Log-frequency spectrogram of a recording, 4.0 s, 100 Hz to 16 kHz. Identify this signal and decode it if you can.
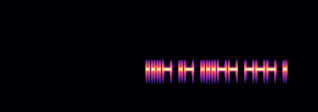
Morse code, heard as a keyed tone, about 34 wpm, 700 Hz. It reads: VA3OE
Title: DXCC-100 Call Signs - 5 Characters - 35wpm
